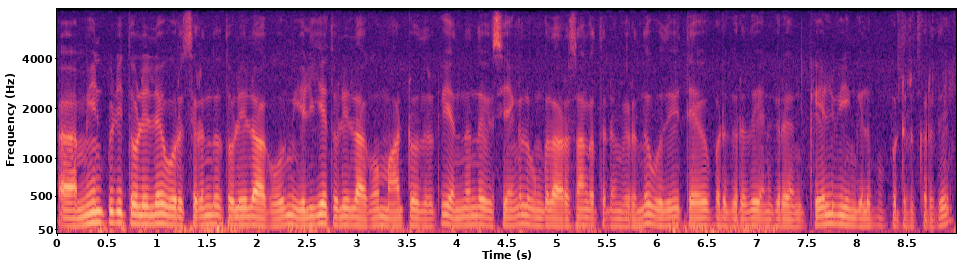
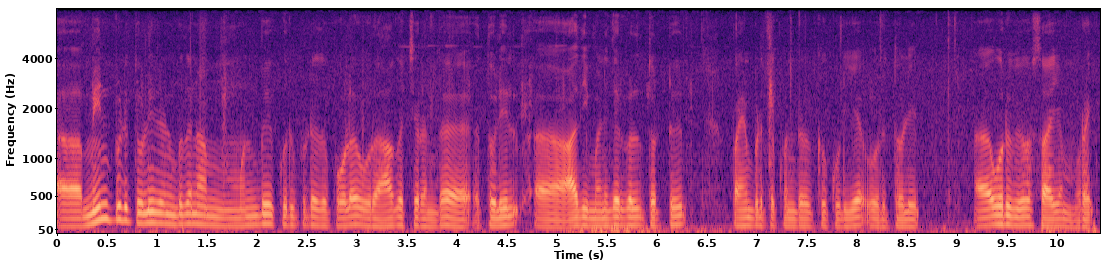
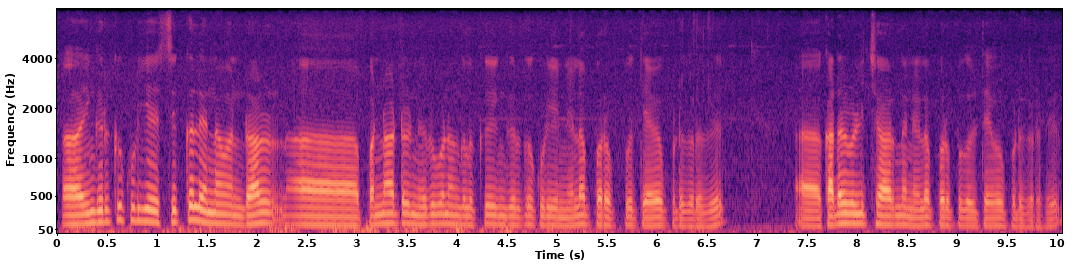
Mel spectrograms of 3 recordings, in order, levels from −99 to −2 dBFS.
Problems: background sounds at intervals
